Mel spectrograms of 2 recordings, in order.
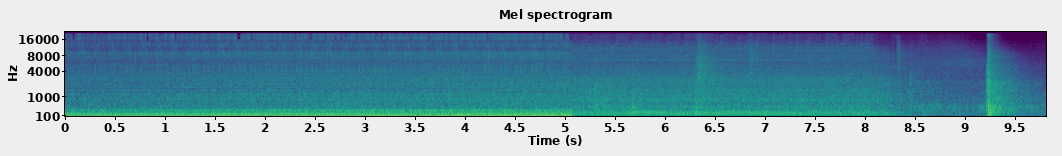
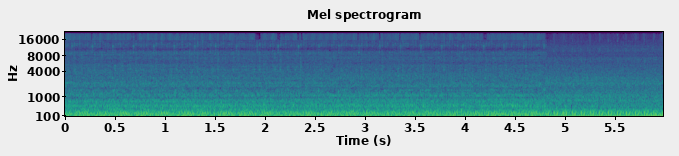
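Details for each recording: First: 2017 Ram 1500 Rebel V8 startup after replacing one exhaust manifold with BD Diesel unit; high idle settling lower with light tick, exhaust still leaking. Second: 2017 Ram 1500 Rebel V8, cold-soaked after days parked, after fitting BD Diesel exhaust manifolds: steady, deep cold idle with no exhaust tick or leak; a brief cold, rainy-weather belt squeal at startup.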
